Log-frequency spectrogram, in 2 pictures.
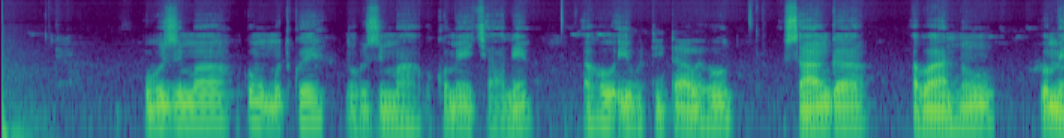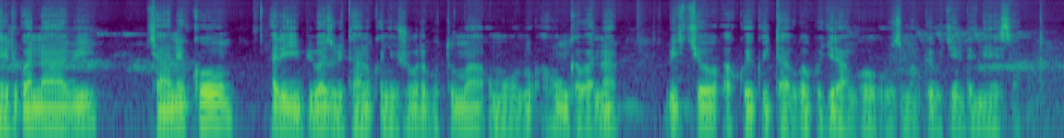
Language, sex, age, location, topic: Kinyarwanda, male, 25-35, Kigali, health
